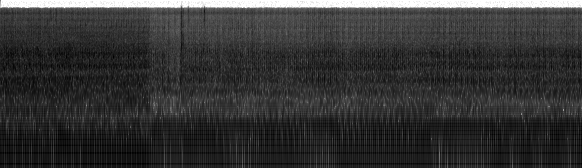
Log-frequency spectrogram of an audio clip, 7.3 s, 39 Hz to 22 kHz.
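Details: Old, worn Kubota B7100 diesel tractor after a gearbox rebuild that replaced chewed-up gears and bearings: after a brief lull it settles into an even putter of about four beats a second with no grinding or clunks.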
